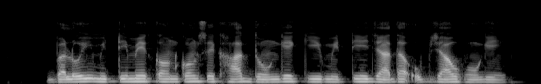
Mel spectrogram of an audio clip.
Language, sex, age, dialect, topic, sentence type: Magahi, male, 18-24, Western, agriculture, question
